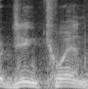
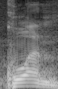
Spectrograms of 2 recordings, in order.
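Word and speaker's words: Jing Quan: Your excellency ambassador Jing Chwen. Huwag mong sasabihin kwan.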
